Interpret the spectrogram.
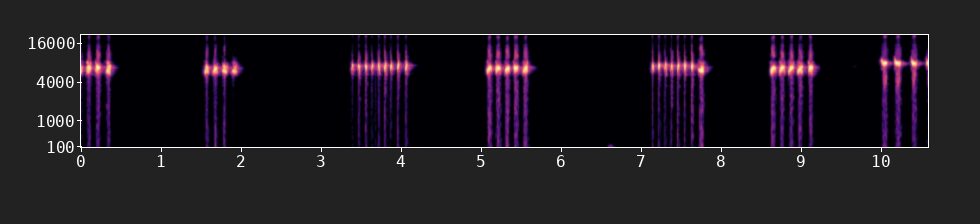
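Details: Clean Blue-crowned hanging parrot song used as tutor material: seven bursts of rapid, shrill high-pitched chips spread over ten seconds, each group of four to eight notes, with silence between.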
